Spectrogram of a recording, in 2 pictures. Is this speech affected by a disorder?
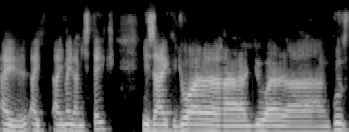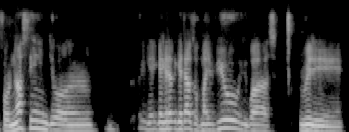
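Yes: stuttering; stutter in public speaking, attributed to lifelong shyness and introversion; stutters a lot when talking in public; here repeated sounds, repeated words.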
